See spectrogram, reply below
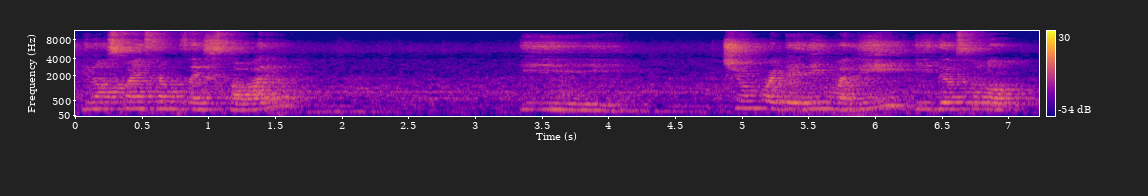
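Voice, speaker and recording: A woman preaching a sermon with emotive storytelling, dropping to a hush and then rising loud again. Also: mid-range voice, steady tone, measured pace, pauses often. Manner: emotive storytelling, swinging between hushed and loud. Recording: echoey hall from far off with room noise.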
